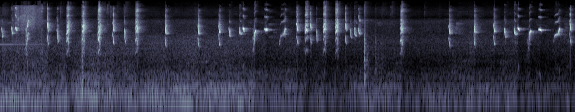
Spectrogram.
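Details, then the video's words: Actively singing long-tailed shrike with plentiful fills, a long stream of sharp ticking chirps, scratchy bursts and brief whistles at a rapid, uneven tempo, with light low-pitched background noise. "CENDET GACOR ISIAN MELIMPAH!!"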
